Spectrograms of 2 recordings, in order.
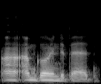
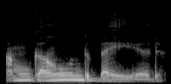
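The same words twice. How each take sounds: First: It is said in a plain, everyday accent. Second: It is said with a Southern-sounding accent. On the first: "Instead of saying" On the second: "Sounds kind of like more like a southern accent"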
